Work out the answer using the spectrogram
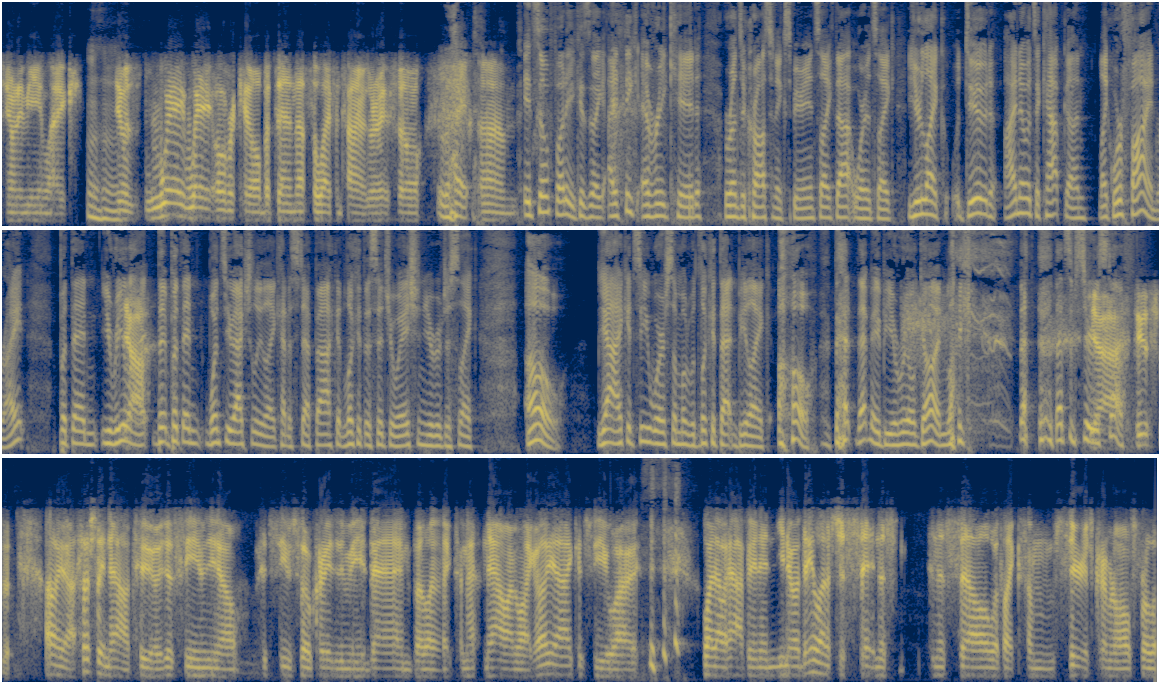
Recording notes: over the phone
